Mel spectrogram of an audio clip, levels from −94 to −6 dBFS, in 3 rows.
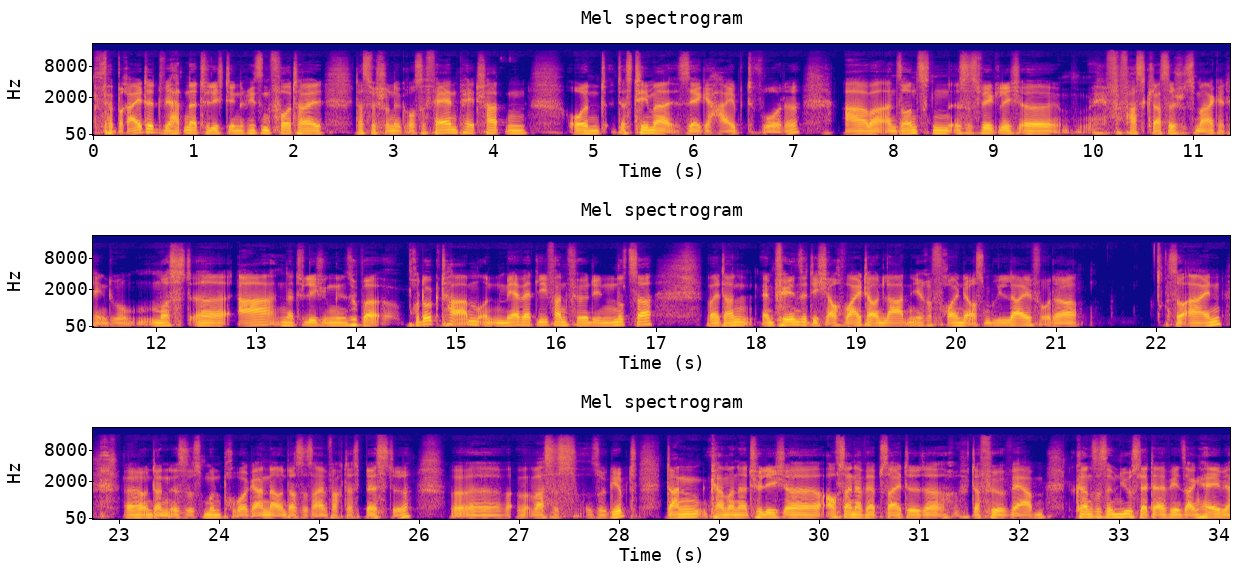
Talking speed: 175 wpm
